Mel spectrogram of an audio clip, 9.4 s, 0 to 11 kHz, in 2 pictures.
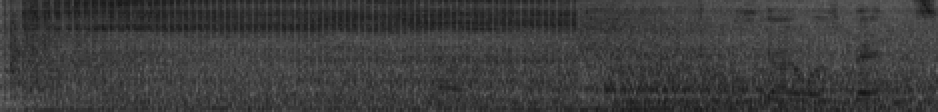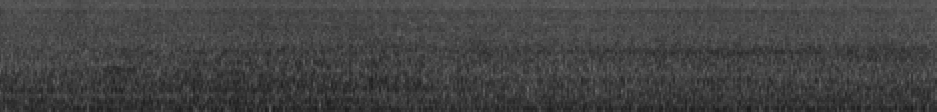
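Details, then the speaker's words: Toyota 1GR V6 (4Runner) after replacing all six spark plugs and coils and straightening a bent pipe: even, steady idle with no stumble or skipped beats, running smoothly with no misfire and check engine light not blinking. "a misfire there is a misfire the check engine light should be blinking it's not blinking"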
